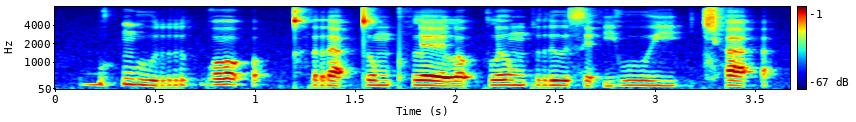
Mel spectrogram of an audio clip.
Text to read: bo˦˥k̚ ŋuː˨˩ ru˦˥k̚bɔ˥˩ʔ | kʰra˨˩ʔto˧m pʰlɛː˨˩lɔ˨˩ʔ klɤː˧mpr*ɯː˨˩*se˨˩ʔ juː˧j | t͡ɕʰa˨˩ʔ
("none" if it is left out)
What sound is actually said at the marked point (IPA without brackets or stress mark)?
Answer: ɯː˨˩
